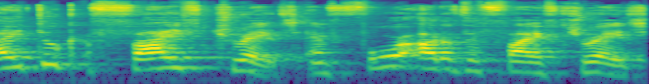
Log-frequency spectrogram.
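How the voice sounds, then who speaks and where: Noticeable background noise sits behind a man with a non-native accent. He speaks at a fairly slow pace with lively intonation. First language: not English. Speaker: day trader and finance youtuber. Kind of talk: casual vlog-style talk to camera.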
